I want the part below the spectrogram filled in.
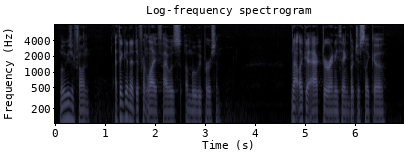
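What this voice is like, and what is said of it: Very slow speech. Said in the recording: “I just talk this way. I have a slow, very slow talking whatever.”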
